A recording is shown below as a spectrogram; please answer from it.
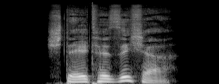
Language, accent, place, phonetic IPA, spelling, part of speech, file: German, Germany, Berlin, [ˌʃtɛltə ˈzɪçɐ], stellte sicher, verb, De-stellte sicher.ogg
- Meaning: inflection of sicherstellen: 1. first/third-person singular preterite 2. first/third-person singular subjunctive II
